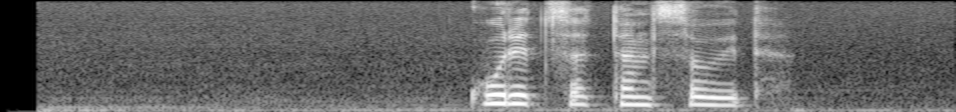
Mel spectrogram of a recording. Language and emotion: Russian, neutral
